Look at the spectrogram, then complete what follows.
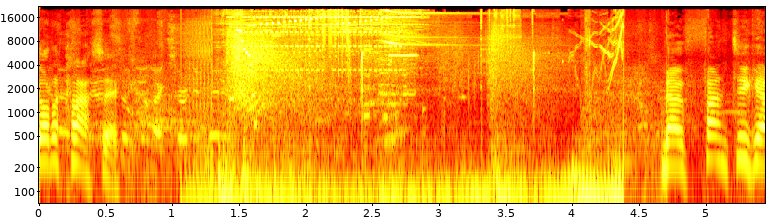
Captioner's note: exciting electronic sounds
